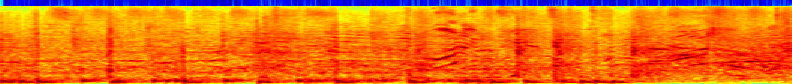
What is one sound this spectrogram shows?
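A group of young women chant a cheer loudly outdoors.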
